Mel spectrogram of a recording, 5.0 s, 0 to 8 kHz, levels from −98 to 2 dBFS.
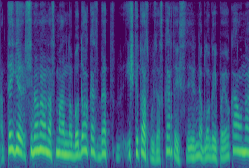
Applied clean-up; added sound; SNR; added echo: none; none; none; none.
